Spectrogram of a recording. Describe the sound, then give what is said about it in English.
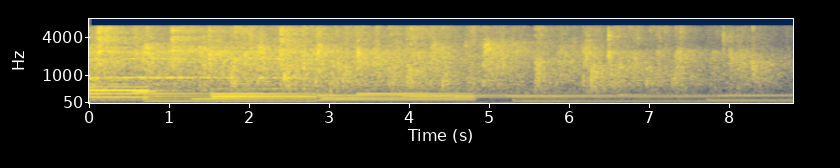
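An audience claps steadily for several seconds while sustained keyboard chords play underneath, the clapping forming a dense, noisy wash over the held low notes. “Clap for the next champion sitting beside you.”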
